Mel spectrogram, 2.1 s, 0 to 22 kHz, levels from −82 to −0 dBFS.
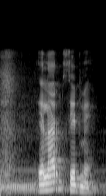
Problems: constant background noise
